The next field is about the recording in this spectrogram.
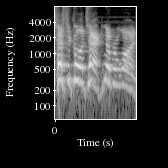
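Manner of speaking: shrill, very high, yelled battle cry. Recounting a fight the whole crowd saw, retelling a yell. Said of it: "I yell".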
